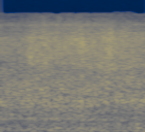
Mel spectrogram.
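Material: Nothing is struck.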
